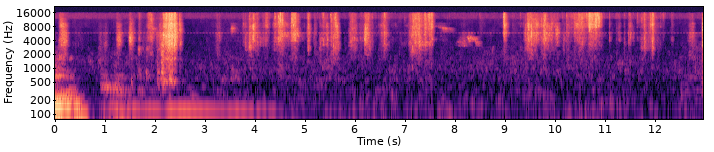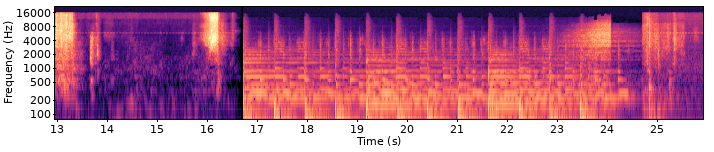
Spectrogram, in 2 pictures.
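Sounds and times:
low hum: 0.0 - 4.0
leaves rustling against hand: 3.2 - 8.0, 9.0 - 13.4.

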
